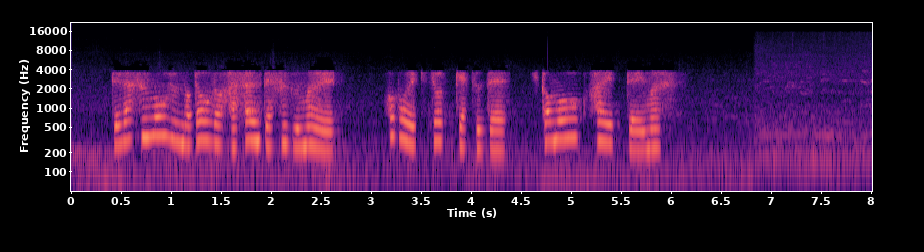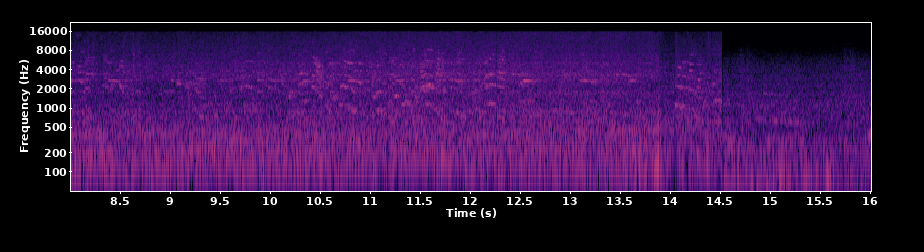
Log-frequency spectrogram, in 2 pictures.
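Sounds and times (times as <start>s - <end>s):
traffic: 0.0s - 16.0s
rail rumble: 6.1s - 16.0s.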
